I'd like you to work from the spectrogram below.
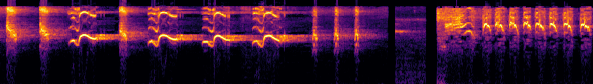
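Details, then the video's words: Master song for training contest birds in Indonesia, rich in rapid fill notes; looping rising whistles repeated roughly every half second, a brief noisy cut, then a fast series of high sharp chips. "BURUNG MASTERAN FULL ISIAN UNTUK BURUNG LOMBA"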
